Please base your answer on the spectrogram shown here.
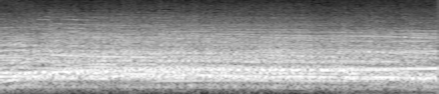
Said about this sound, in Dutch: Nou, zegt ze, als jij nou even vraagt of iedereen een beetje hard wil roepen, dan kan ik kijken hoe het is. Dus roep eens even hard, jongens.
